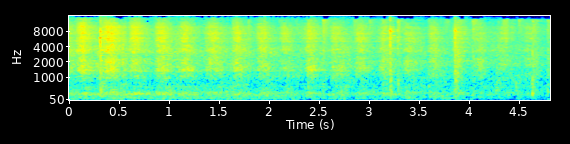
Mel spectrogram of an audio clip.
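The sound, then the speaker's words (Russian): A moving train gives off a steady, even rumble and vibration, with faint regular clicks running through the continuous drone. “Мы едва ощущали движение поезда. На легкую равномерную вибрацию все скоро просто перестали обращать внимание.”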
